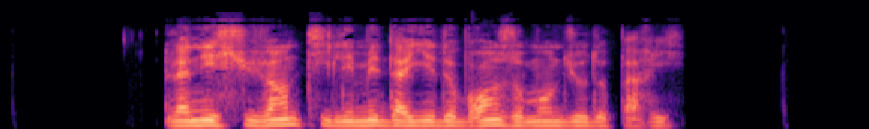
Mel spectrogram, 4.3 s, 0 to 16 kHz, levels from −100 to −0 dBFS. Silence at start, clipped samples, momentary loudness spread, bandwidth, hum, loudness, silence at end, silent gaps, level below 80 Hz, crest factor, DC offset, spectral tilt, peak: 0.8 s; under 0.1%; 12 LU; 9.2 kHz; none; -22 LUFS; 1 s; none; -64 dBFS; 18 dB; under 0.1%; -5 dB/octave; -6 dBFS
